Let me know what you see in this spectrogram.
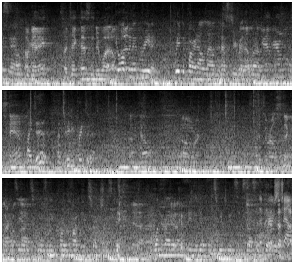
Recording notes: TMS live from Viva TMS Vegas 2023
